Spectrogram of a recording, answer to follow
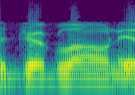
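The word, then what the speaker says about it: juglone: Yeah, you pronounce it jugalone? Is that how you pronounce it? – Yeah, jugalone.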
